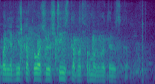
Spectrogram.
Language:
Polish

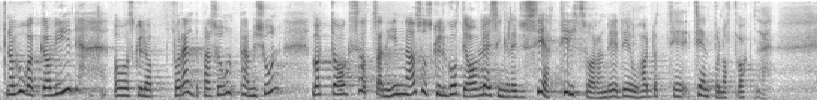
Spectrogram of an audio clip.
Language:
Norwegian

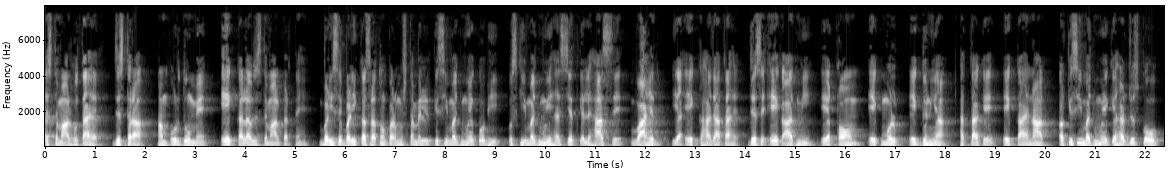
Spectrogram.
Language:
Urdu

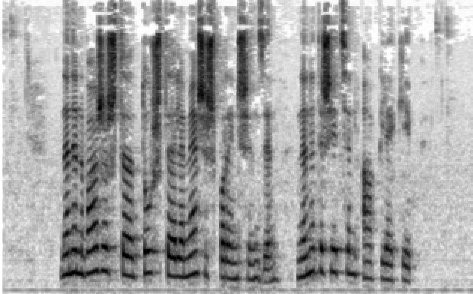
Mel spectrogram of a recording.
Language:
Western Mari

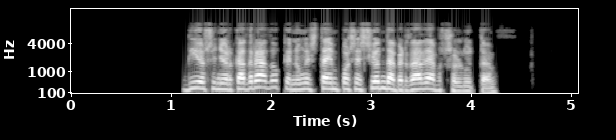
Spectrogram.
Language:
Galician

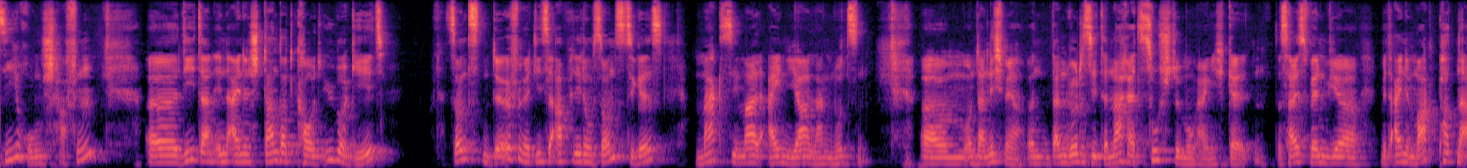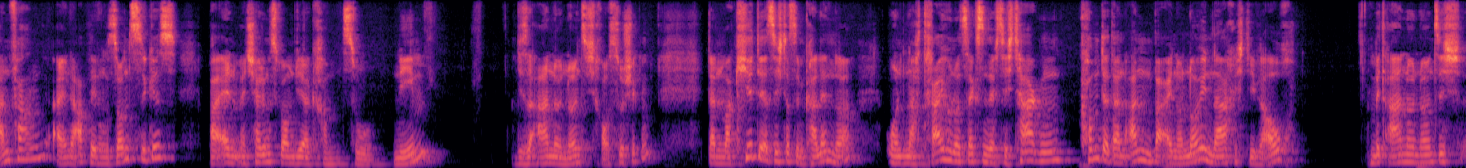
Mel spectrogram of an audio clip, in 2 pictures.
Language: German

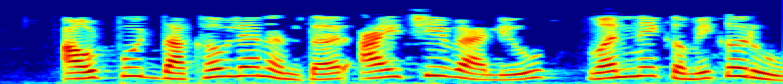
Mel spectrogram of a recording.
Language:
Marathi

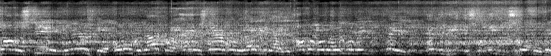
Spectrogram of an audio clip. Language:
Dutch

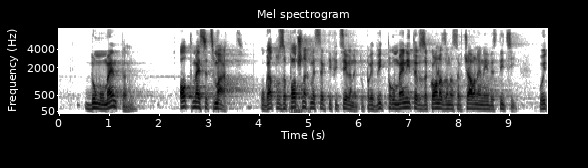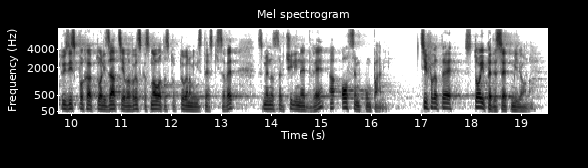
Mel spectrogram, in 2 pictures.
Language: Bulgarian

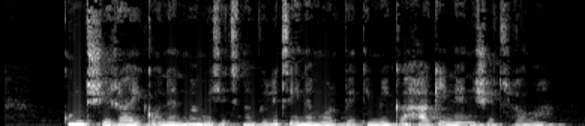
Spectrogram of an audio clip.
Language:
Georgian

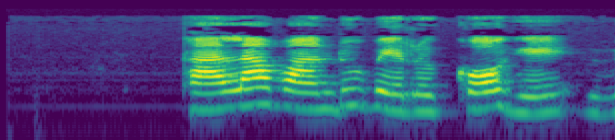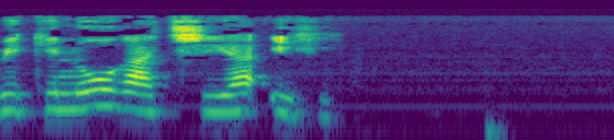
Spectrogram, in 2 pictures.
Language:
Taita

